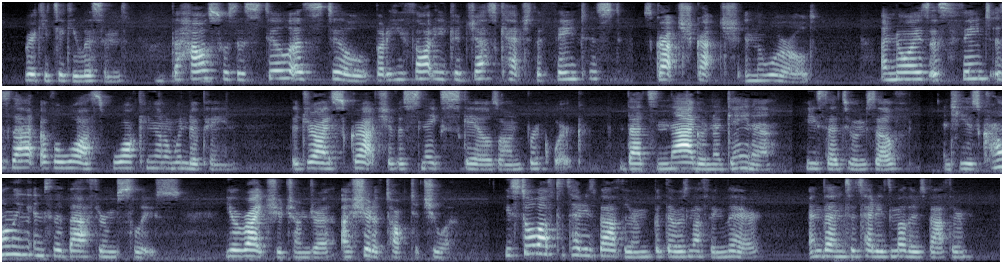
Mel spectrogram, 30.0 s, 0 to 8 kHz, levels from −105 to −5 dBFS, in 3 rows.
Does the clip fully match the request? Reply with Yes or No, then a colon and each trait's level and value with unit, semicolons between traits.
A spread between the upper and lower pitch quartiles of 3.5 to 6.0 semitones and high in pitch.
Yes: average, 4.6 semitones; high, 205 Hz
